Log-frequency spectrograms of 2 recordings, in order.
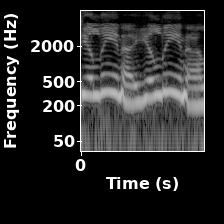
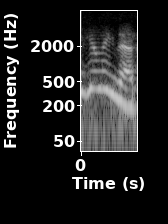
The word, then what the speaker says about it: Yelyna: And I'm sorry, I keep saying Yelyna. It's Yelyna. Let me drill that through my head. Yelyna, yeah. Like Selena, Yelyna. People call me Yel because they can't really say my name, but it's Yelyna. Yelyna, that's perfect. Yelyna like Selena.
